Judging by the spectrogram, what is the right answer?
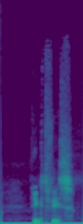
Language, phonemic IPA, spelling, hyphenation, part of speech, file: Dutch, /ˈɪŋktfɪs/, inktvis, inkt‧vis, noun, Nl-inktvis.ogg
- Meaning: squid (marine mollusc of the superorder Decabrachia or Decapodiformes or more generally (including octopuses) of the class Cephalopoda)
